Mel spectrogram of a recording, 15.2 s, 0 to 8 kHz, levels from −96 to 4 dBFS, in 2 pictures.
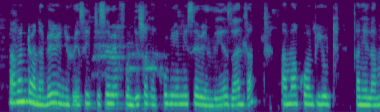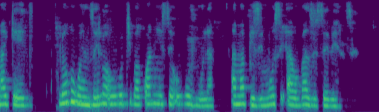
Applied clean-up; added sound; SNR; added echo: none; none; none; none.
